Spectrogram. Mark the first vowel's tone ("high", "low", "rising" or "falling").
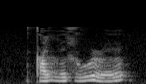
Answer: rising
